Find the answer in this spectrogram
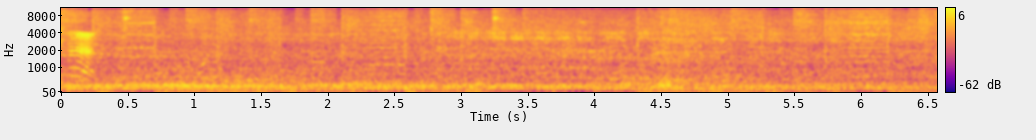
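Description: Vehicle engines running at low speed around a dirt-track race car: a steady low rumble with no sharp revving.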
